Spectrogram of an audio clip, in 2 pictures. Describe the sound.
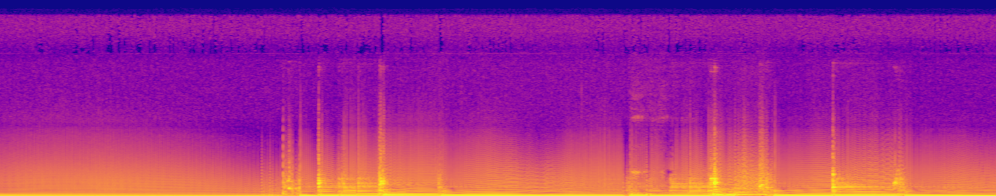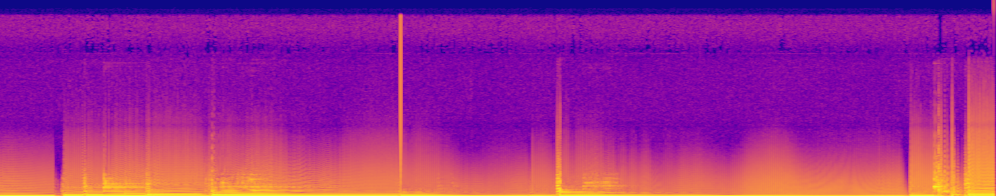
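Heavily distorted bass guitar played through an effects pedal with the dirt control turned all the way up, giving a series of loud, sustained low notes with a gritty, buzzing edge, each changing pitch in turn, with no talking.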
